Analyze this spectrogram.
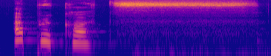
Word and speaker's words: apricots: Apricots. Apricots. I don't say is or is. I say S.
